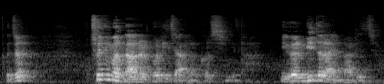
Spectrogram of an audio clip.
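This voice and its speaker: A male pastor with a Gyeongsang accent delivers a sermon with a folksy, teasing delivery. His pitch swings widely, and he sounds set back from the mic in a roomy, echoing space. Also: sing-song, fast talker. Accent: Gyeongsang Korean. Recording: echoey room, distant mic.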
